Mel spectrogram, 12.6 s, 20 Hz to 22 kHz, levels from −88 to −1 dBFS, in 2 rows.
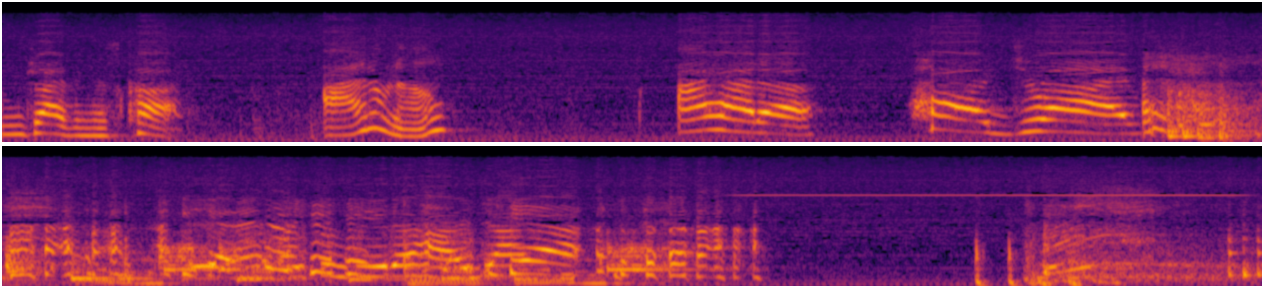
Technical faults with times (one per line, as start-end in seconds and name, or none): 9.87-12.60 feedback whistle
